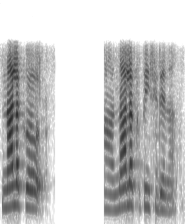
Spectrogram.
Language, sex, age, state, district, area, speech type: Kannada, female, 18-30, Karnataka, Chitradurga, rural, conversation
